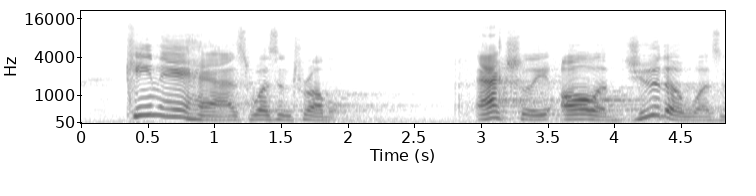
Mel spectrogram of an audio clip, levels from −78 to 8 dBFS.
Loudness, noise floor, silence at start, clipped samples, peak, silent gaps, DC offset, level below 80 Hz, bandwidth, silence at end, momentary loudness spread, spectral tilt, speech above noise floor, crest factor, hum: -33 LUFS; -67 dBFS; 0.35 s; under 0.1%; -10 dBFS; none; under 0.1%; -70 dBFS; 15.5 kHz; 0 s; 10 LU; -4.5 dB/octave; 33 dB; 26 dB; none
